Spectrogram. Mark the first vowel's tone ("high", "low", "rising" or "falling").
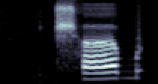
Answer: rising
